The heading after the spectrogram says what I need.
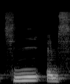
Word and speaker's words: TinyMCE: Vous avez un éditeur qui maintenant est utilisé de base qui s'appelle TinyMCE. Alors je le prononce à la française, hein, mais c'est un outil en fait qui est l'éditeur en fait de texte.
